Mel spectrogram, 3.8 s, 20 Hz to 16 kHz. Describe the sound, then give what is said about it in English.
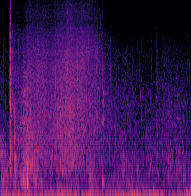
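A metal anchor and then a 60-pound sandbag are tossed into the Kenai River while a net is being set, with sharp impacts early on followed by a steady wash of churning, sloshing water and faint boat-like background noise. “tossing a metal anchor followed by a 60-pound sandbag into the river.”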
